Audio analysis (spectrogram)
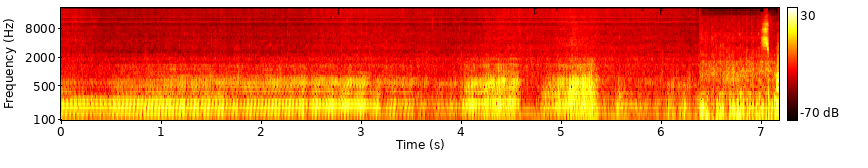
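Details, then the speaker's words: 2021 Can-Am Renegade 1000 XMR labouring through mud, stumbling and dropping out twice before catching again; owner suspects front spark plug boot, recently replaced for earlier cutting out, still acting up; unconfirmed. "plug was acting up a little bit there"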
